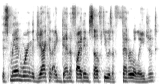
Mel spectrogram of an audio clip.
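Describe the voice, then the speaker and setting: A man acting an intense federal agent who questions and orders people at a very fast pace. His voice is slightly high and urgent, read as crime drama. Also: a bit bright. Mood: urgent, demanding. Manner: urgent, interrogating. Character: intense, demanding male federal agent in command. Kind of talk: script table read acting.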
